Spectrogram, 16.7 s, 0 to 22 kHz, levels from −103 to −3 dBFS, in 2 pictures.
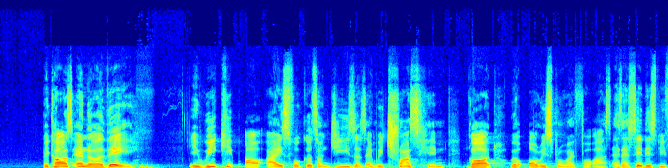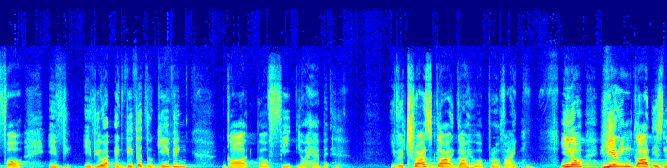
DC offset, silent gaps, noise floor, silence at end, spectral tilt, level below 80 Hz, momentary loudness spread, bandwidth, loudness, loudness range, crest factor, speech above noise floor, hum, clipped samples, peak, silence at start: under 0.1%; none; -70 dBFS; 0 s; -5 dB/octave; -52 dBFS; 18 LU; 15 kHz; -27 LUFS; 6 LU; 20 dB; 43 dB; none; under 0.1%; -6 dBFS; 0.55 s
